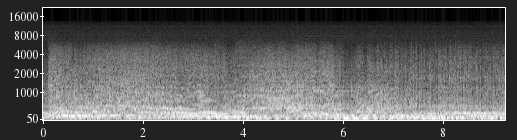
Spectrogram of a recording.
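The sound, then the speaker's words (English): A streamlined dragster engine roars loud during a drag race run, a dense, throbbing drone with deep harmonic rumble and a harsh, noisy top, steady and unbroken with no voices. “The streamlined dragster came through the crash in remarkably good condition,”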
